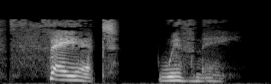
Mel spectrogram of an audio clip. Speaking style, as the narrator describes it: the snake hissed

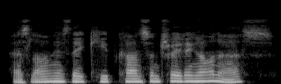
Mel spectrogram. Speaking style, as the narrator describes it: she murmured softly

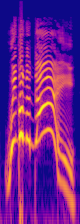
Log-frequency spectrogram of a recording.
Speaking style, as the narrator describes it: He screamed

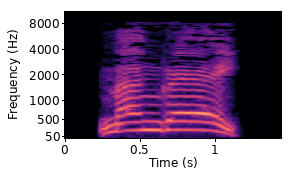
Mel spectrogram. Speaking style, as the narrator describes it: he shouted

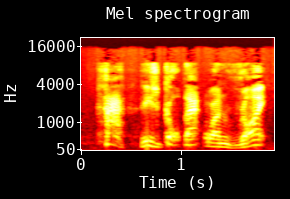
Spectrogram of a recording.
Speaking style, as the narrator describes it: he roared

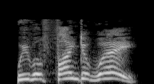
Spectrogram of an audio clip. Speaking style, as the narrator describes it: he said, his voice desperate

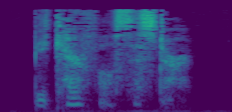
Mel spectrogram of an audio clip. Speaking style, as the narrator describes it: Walther whispered

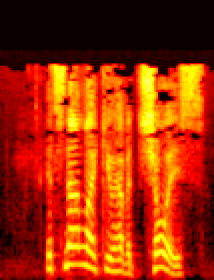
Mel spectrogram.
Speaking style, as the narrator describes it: Darla snapped

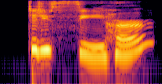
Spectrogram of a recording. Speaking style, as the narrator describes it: The first girl's voice was light and chirping, like a bird's

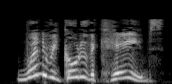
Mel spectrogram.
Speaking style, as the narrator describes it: some adolescent klutz shouted

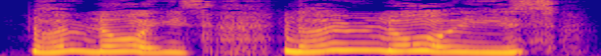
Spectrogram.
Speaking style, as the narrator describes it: sobbed Diana

